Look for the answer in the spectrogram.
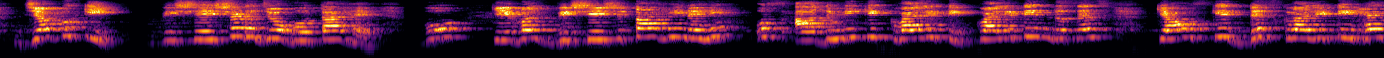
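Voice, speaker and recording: A woman teaching an English grammar lesson, repeating key words slowly and putting questions to her students, mixing Hindi with English terms. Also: very high-pitched. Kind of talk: classroom lesson explaining grammar. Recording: echoey, distant, dull lo-fi sound.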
